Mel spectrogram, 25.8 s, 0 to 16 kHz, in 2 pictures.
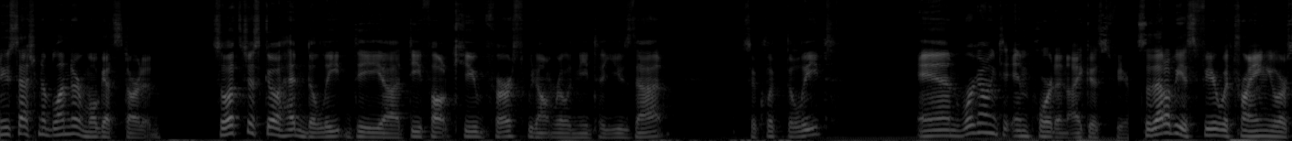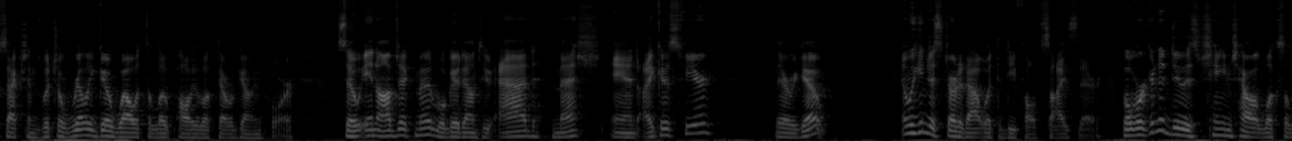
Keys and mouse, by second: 7.2 Delete, 21.1-22.5 middle drag.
